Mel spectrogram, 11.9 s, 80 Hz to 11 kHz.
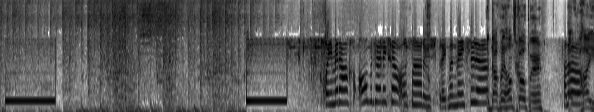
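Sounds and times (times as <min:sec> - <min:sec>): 
telephone ringing tone while calling a supermarket: 0:00.0 - 0:01.1, 0:04.9 - 0:05.8
rhythmic music: 0:00.0 - 0:08.4
speech: 0:07.2 - 0:11.8.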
